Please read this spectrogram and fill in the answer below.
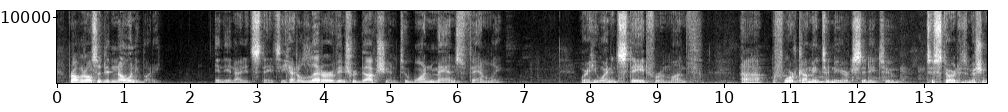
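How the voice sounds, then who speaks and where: A man with a fairly low pitch speaks at a moderate pace. His intonation is lively, and the room echo is audible. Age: 70s. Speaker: spiritual teacher. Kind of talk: lecture. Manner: halting.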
